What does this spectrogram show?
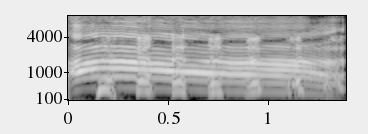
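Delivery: high, loud "ah" cheer; excited open-mouthed shout. Real, not acted. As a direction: let out a high whoop. Host cheers as episode opens.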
